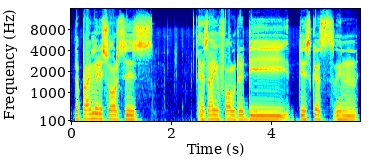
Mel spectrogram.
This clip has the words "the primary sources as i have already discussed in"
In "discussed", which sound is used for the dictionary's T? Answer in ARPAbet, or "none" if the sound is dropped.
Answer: none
